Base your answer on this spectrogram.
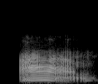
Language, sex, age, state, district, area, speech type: Punjabi, male, 60+, Punjab, Firozpur, urban, conversation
